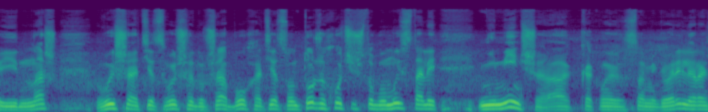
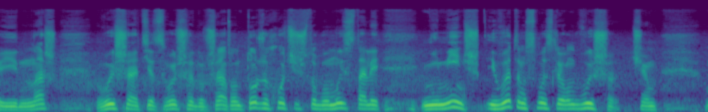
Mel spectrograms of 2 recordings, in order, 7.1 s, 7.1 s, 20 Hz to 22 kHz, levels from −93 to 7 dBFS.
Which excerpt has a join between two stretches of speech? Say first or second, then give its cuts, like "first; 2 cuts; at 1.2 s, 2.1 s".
second; 2 cuts; at 2.3 s, 4.8 s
